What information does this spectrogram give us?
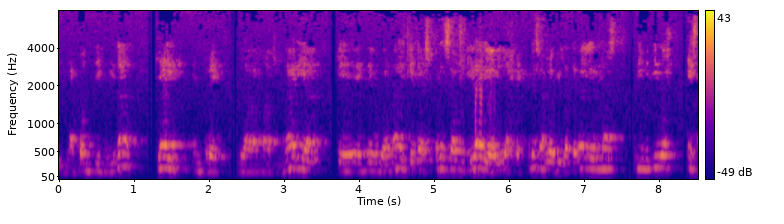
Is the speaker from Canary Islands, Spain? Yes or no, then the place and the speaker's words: no; Community of Madrid, Spain; Me sale un acento gallego, no sé por qué. Pero me sale por ahí, así. Que me gusta Galicia, pero vamos, no, soy madrileño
